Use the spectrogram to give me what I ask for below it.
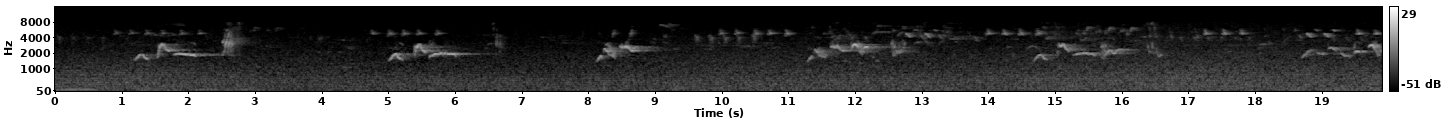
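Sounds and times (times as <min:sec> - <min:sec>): faint background hiss: 0:00.0 - 0:19.9
bird high chirps: 0:05.0 - 0:06.8.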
